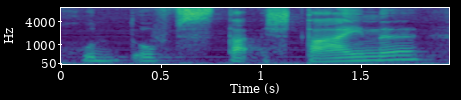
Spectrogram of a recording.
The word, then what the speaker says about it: Steiner: Sim, a antroposofia é uma abordagem pedagógica, como eu falei, ela é baseada nas ideias de um alemão chamado Rudolf Steiner, que é a pronúncia certa.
